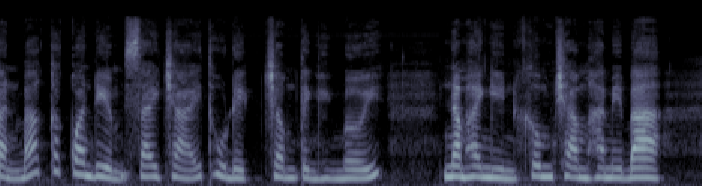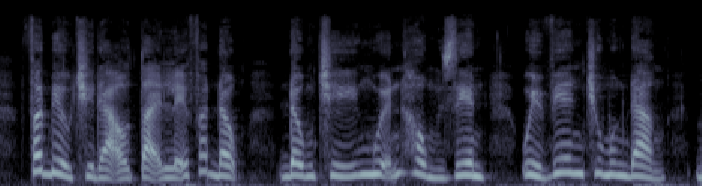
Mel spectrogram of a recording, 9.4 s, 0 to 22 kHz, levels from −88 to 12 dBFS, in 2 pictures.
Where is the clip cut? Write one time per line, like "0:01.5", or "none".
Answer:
none

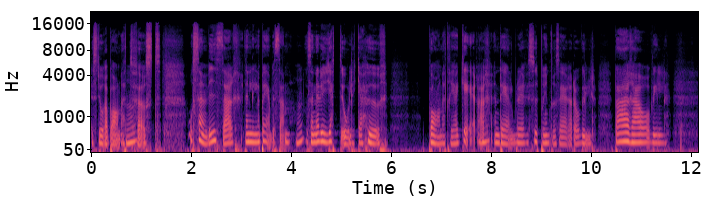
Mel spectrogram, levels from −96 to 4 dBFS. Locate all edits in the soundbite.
0:03.0

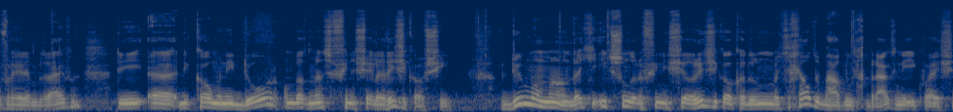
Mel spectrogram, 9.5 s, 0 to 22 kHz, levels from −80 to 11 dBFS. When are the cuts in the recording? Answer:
none

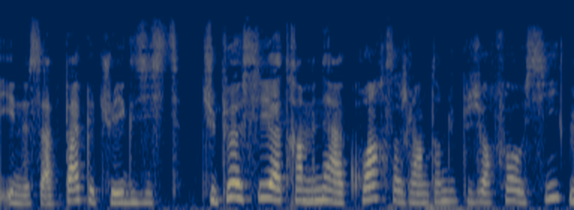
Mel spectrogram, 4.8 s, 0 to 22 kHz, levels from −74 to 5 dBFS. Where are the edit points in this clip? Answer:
0:01.6

